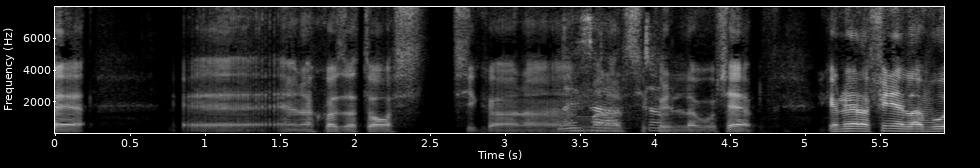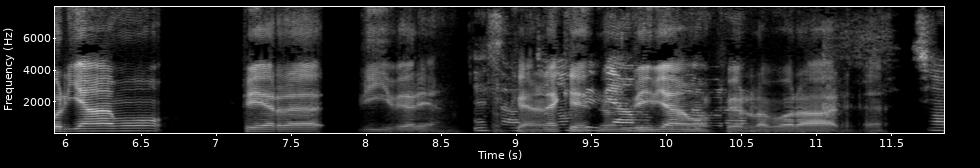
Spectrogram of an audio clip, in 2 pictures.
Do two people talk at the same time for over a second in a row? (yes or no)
yes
